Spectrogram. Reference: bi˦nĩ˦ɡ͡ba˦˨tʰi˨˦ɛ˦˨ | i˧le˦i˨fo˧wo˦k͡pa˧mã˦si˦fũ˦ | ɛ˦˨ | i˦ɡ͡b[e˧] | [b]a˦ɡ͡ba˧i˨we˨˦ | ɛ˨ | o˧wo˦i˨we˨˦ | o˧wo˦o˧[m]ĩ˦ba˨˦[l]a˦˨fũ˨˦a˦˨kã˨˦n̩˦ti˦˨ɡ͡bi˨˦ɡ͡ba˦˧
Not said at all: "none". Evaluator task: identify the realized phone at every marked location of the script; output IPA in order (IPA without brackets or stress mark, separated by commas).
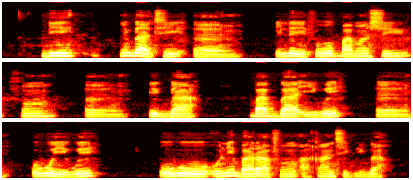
a˧, b, n, ɾ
